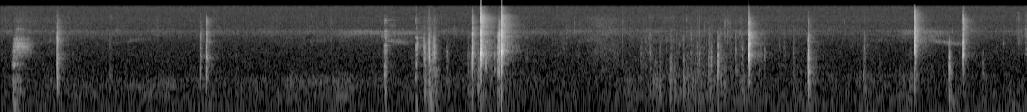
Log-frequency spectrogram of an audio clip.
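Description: Irregular sharp clicks and knocks of bamboo poles and rope being handled on a bamboo raft, the loudest a close pair about five seconds in, over a faint steady high tone.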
